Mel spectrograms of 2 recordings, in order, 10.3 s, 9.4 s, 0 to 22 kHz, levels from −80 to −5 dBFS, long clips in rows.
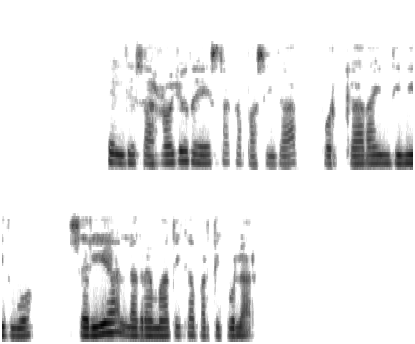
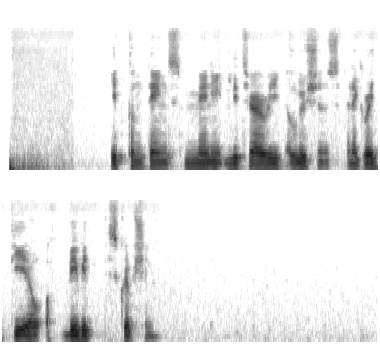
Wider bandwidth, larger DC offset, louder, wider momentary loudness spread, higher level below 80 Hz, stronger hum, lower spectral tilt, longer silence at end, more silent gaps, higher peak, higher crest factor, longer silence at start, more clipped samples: second, 7.8 kHz vs 11.5 kHz; neither; first, -20 LUFS vs -23 LUFS; about the same, 17 LU vs 15 LU; second, -52 dBFS vs -46 dBFS; neither; second, -5 dB/octave vs -6.5 dB/octave; second, 2.05 s vs 2.75 s; first, 2.86-2.90 s, 3.80-4.00 s, 4.21-4.28 s, 5.59-5.97 s vs none; about the same, -2 dBFS vs -4 dBFS; about the same, 20 dB vs 20 dB; first, 1.35 s vs 0.1 s; neither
